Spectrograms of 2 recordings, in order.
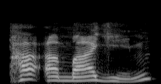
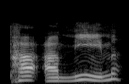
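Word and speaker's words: פעמיים: And you hear how I'm saying it, right? It's pa'amayim, is 2 times. Pa'amim is not.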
